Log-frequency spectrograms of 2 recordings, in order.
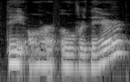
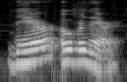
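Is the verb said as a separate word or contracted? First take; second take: separate; contracted. First: The verb is a separate full syllable. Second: The verb is joined to the pronoun. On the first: "the long forms" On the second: "the shorter forms"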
